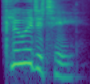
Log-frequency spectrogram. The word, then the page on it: fluidity: British English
